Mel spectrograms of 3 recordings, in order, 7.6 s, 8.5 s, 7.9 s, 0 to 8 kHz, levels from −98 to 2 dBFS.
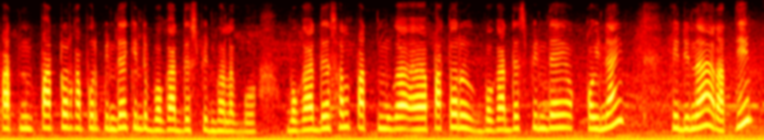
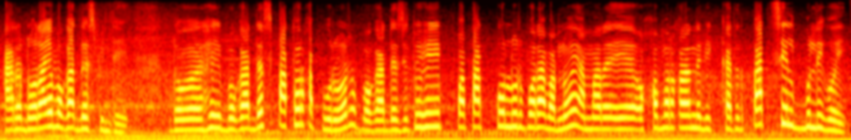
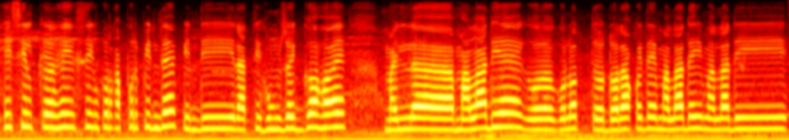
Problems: background sounds at intervals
